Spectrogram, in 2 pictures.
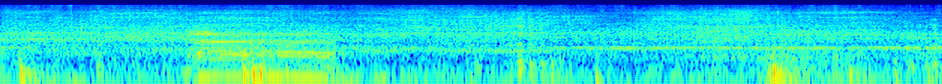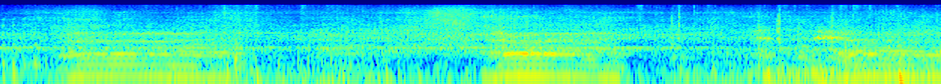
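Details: Late-born Zwartbles lambs on a farm in County Kilkenny, Ireland, calling after their ewe was shorn and looked and smelled different to them. Three or four quavering bleats come every few seconds against a constant low hum.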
